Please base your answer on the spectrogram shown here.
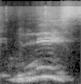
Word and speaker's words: Nice: Yes, and in French we pronounce it a little differently. Nice.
